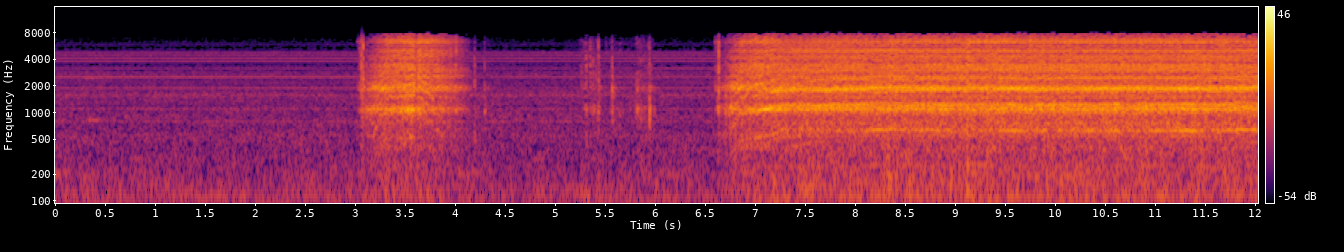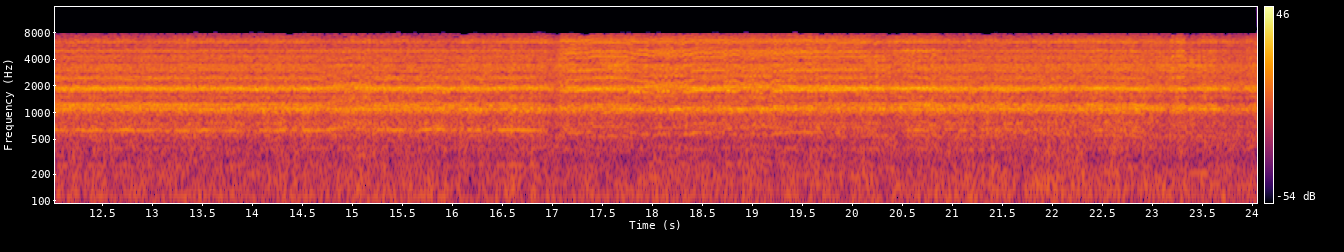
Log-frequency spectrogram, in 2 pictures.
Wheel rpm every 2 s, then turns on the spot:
0, 30, 0, 70, 160, 160, 160, 160, 160, 160, 160, 160.
none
